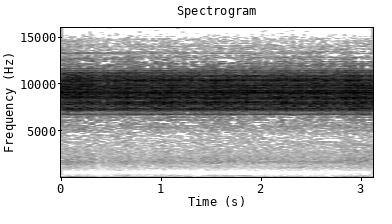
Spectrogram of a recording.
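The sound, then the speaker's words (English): Cicadas in Edmonton make a steady, loud, high-pitched buzz that holds without a break for the whole stretch, with no voices over it. “That cicada sound you just heard is,”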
